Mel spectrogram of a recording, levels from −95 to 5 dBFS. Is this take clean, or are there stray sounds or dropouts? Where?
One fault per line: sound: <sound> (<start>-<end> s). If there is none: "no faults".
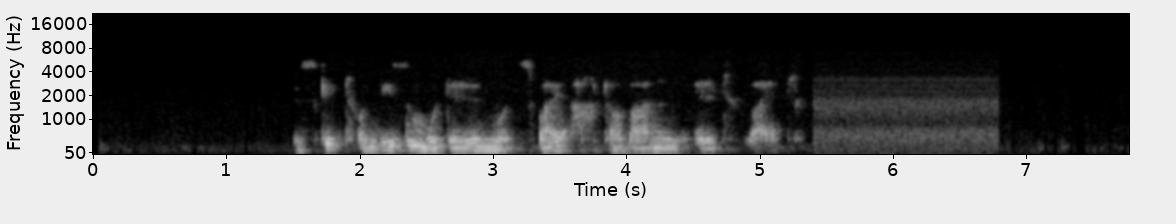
no faults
